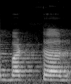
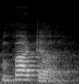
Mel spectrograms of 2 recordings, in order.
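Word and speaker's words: butter: যেমন এটাকে আমরা বাট্টার, অনেকে বাট্টার বলে ফেলে, আবার অ্যাপল, সাডেনলি, হ্যাপি, গ্রাম্য, স্ট্যাম্য, আপিয়ার, এইভাবে ডাবল লেটারগুলোকে জোর দিয়ে বলা হয়, কিন্তু এর অ্যাকচুয়াল প্রোনাউন্সিয়েশন হলো বাটার, single sound, two লেটার্স বাট single sound.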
